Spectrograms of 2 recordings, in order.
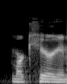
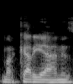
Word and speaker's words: Markarian: way sure i mean mercurian is an english english-sized pronunciation i think it's marcarian you know okay you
